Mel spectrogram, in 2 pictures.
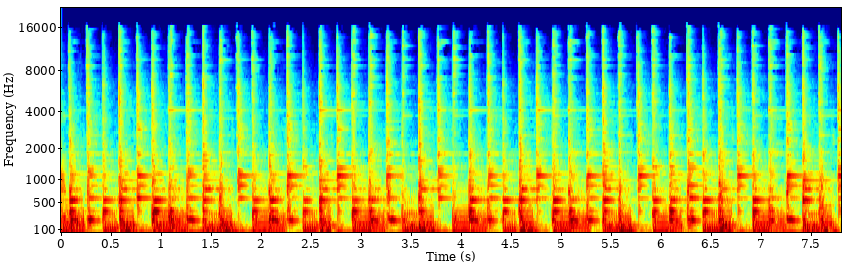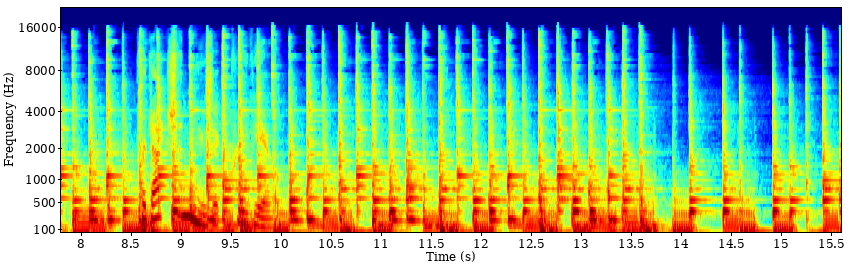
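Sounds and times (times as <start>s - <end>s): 
bass: 0.0s - 15.5s
drums: 0.0s - 15.5s.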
